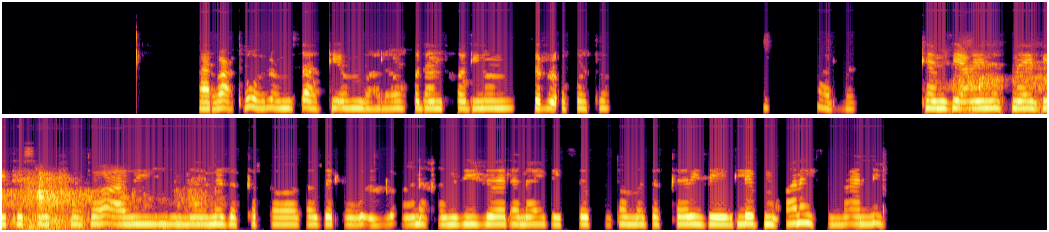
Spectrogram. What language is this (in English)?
Tigrinya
